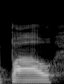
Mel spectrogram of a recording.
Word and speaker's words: pau: isso tipo quando eu tô ensinando o pão pau pão pão pão Ai meu Deus eu tô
